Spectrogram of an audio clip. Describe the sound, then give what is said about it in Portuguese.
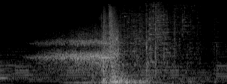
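A car crashes into a pole: a tonal rising whine builds, then one loud impact with shattering glass, followed by debris clattering and fading. No one speaks. “Tipo assim, uma, uma batida num poste, né?”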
